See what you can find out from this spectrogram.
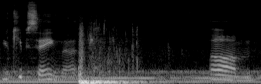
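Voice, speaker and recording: A woman's voice: mid-range voice, slow pace. A woman live streamer giving casual commentary on a game and reading its text aloud. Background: game music.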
